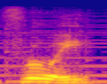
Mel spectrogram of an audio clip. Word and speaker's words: Bui: In the Japanese version, it's basically supposed to be pronounced as Vui, as in buoy with a V.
